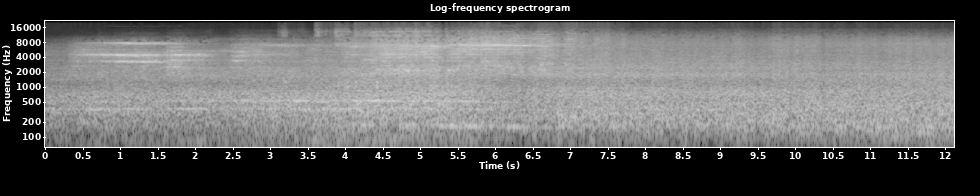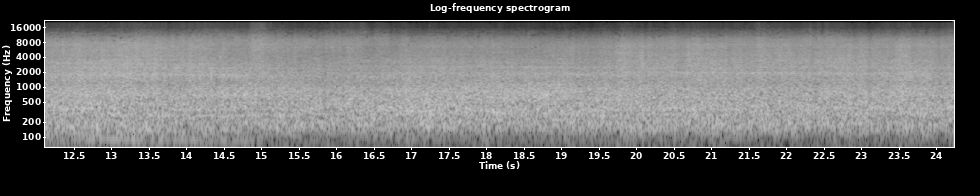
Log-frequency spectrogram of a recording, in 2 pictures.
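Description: Eastbound freight train hauled by a locomotive rolling past, a loud steady roar of wagons and wheels with some squealing near the start, continuous for the whole stretch and no voices.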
